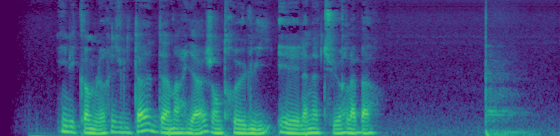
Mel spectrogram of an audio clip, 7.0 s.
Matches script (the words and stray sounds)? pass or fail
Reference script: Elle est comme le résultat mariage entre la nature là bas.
fail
